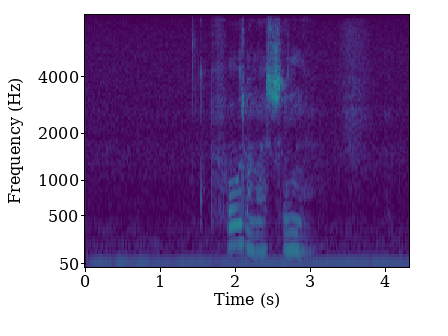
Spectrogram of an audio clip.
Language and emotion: Russian, sad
